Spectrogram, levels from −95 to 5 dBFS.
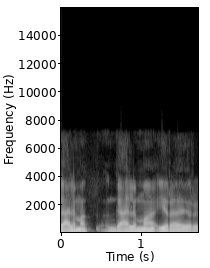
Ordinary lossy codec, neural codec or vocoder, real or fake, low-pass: AAC, 96 kbps; none; real; 7.2 kHz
